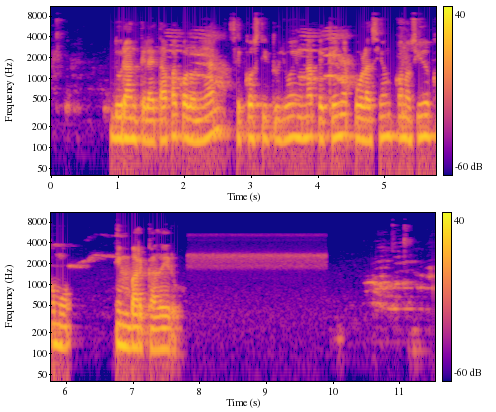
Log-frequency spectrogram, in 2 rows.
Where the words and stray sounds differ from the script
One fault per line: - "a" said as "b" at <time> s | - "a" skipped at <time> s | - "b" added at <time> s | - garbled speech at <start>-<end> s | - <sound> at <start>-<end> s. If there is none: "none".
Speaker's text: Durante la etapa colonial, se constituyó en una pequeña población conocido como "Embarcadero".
none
